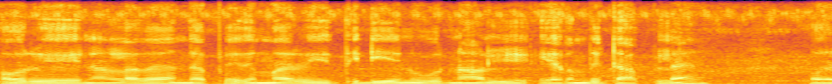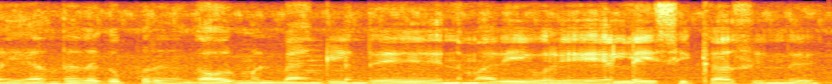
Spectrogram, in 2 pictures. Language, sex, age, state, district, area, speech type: Tamil, male, 18-30, Tamil Nadu, Namakkal, rural, spontaneous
